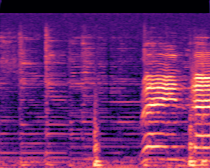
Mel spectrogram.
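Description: Acoustic guitar strummed, with accented strokes about once a second, and a voice holding a long sung note in the second half.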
